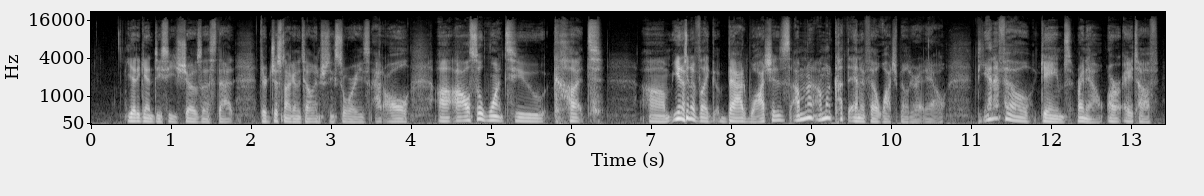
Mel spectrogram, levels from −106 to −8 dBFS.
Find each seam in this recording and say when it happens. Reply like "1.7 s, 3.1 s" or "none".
3.5 s, 7.4 s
